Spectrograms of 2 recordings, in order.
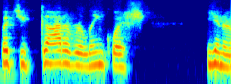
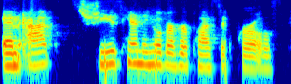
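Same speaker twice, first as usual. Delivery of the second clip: ordinary talk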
